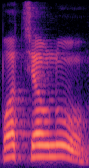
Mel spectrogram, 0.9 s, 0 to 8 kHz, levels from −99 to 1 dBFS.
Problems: background conversations at intervals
